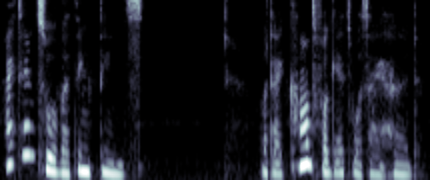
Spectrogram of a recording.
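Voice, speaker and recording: A woman playing an anxious, hurt young bride-to-be in an audio drama, speaking softly and hesitantly as she confides her doubts. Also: fairly low pitch, sing-song, normal speed, no echo. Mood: anxious, regretful. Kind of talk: acted audio drama dialogue.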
